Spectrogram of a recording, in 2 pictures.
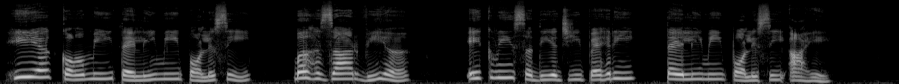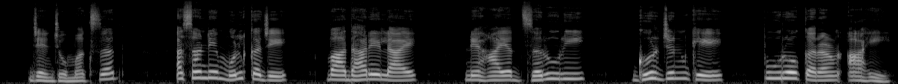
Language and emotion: Sindhi, neutral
